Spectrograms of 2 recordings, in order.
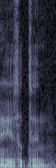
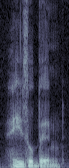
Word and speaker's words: Hazelden: my last meal at Hazelton I don't know why everybody pronounces it Hazelton it's a Deen Hazelden it say Hazelton there's no T there's no T in the word so Hazel witch hazel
